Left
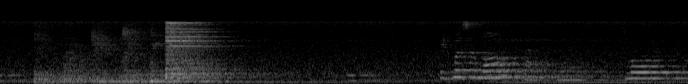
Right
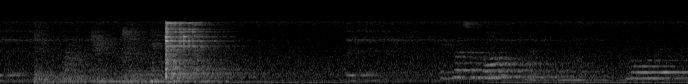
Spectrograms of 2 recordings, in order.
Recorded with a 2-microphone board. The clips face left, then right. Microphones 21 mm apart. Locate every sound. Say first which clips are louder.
0.3 s running footsteps: left 2 dB; 15° right (ahead or behind), 2.5 m; by 1.6 s 15° left (ahead or behind), 3.5 m
1.6 s cutlery clinking: right 6 dB; 70° right (ahead or behind), 1.5 m
4.4 s a woman speaking: left 4 dB; 45° left (ahead or behind), 2 m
